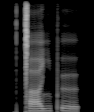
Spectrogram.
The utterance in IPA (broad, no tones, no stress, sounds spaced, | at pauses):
ǀ a ʎ pʼ ʏ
